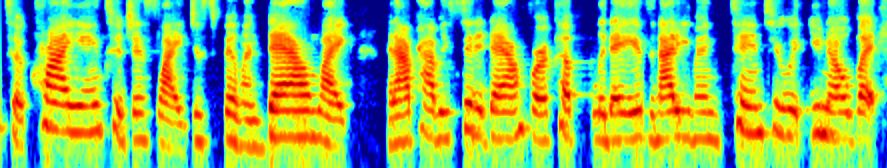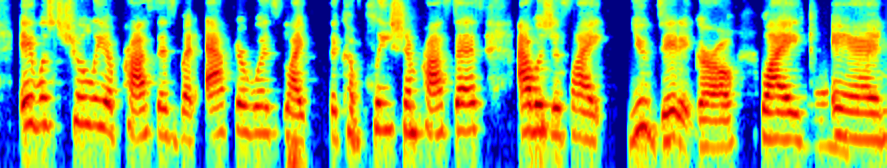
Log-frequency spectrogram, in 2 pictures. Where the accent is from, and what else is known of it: Florida, United States; born or raised there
